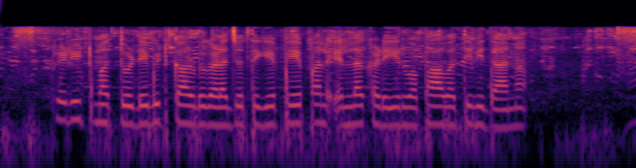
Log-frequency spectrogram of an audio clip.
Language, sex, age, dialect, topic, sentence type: Kannada, female, 18-24, Coastal/Dakshin, banking, statement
